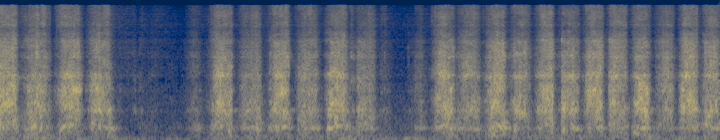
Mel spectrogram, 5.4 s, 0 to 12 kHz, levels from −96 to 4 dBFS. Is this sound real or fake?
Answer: fake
